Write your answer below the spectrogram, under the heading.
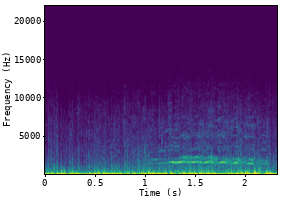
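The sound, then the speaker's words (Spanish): A herd of wild horses with a wavering, high whinny rising over a loud, dense, continuous rumble of drumming hooves in the second half. “vio a una nube de polvo y a una manada de caballos salvajes acercándose hacia él.”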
